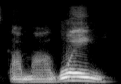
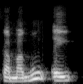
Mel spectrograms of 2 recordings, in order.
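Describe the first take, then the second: First: The main force is on the E. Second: The main force is not on the E. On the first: The speaker calls it right. "la E es la que tiene mayor fuerza" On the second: The speaker calls it wrong. "no es camagüey"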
